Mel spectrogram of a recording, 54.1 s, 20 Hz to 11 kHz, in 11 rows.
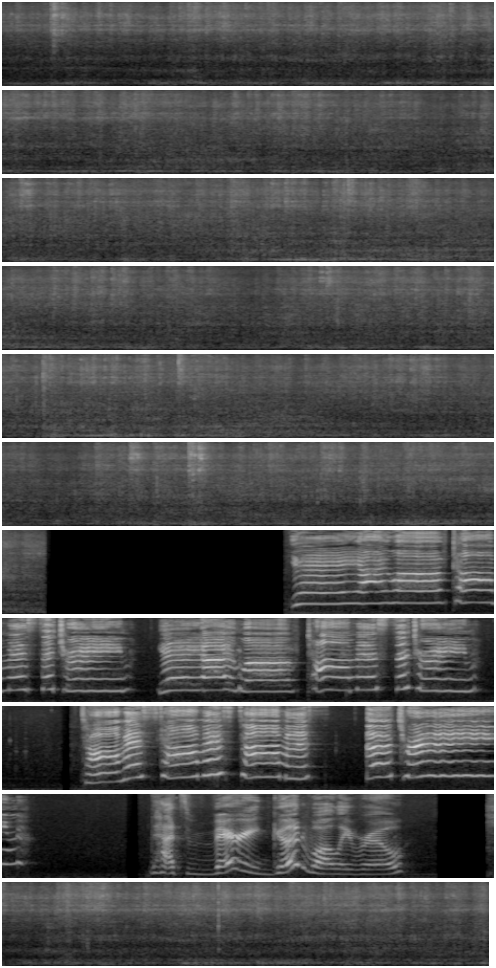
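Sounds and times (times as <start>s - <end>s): toy train motor whirring: 0.0s - 30.0s, 32.4s - 44.5s, 49.2s - 54.0s
wheels rattling on track: 0.0s - 30.0s, 32.6s - 39.6s, 49.2s - 54.0s.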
